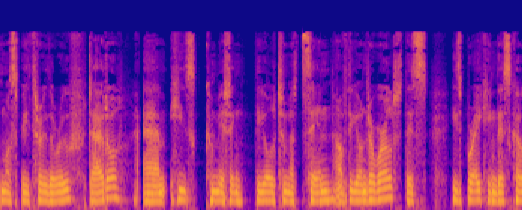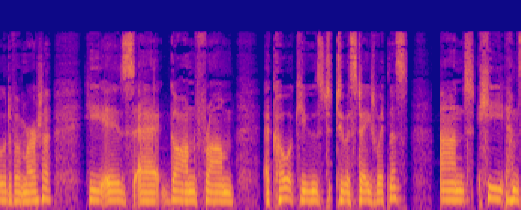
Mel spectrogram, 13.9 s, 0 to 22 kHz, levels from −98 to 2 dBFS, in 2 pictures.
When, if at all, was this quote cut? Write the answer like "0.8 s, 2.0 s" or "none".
none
